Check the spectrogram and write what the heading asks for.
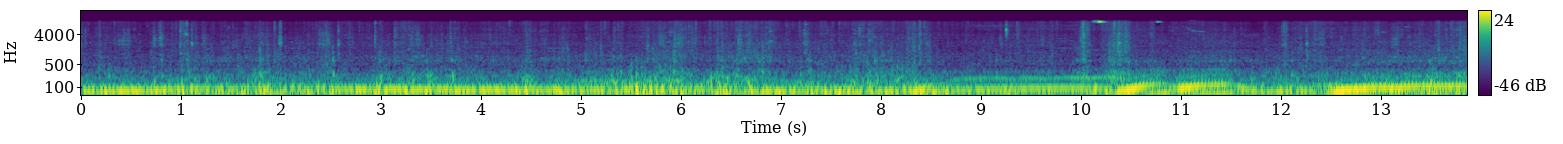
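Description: Vehicle engine running steadily as it drives a rough dirt track, heard from inside the cab, with scattered knocks and rattles from the bumpy ground. The engine note wavers about ten seconds in and runs louder from about twelve seconds.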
